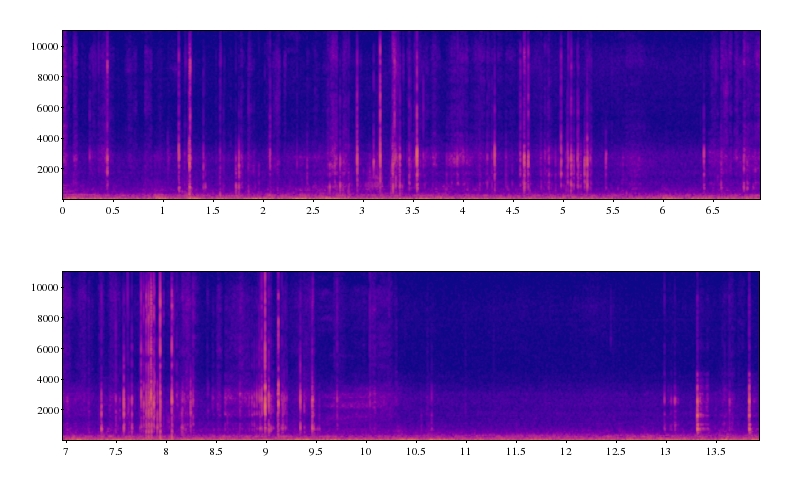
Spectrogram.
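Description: Passenger train running, heard from inside the carriage: a steady low rumble of the wheels on the track with a faint steady hum, and irregular clicks and rattles throughout.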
